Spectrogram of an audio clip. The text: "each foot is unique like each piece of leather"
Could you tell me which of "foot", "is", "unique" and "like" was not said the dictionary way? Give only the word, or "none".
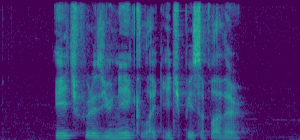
none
